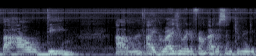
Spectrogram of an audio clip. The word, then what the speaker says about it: Bahaudin: dean for short because my first name is pronounced bahau deen i graduated from addison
